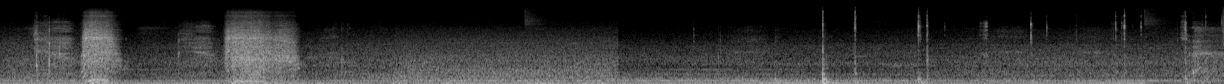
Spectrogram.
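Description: Hand work on car interior trim and parts: two loud rustling scrapes about a second and two and a half seconds in, then scattered light clicks and taps, over a steady low hum.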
